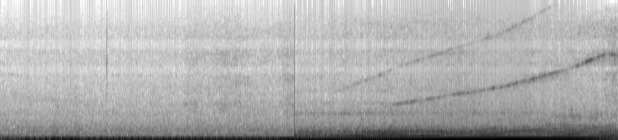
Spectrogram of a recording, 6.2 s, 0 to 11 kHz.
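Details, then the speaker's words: BMW 335 with new Pulsar 6466 ball-bearing turbo, replacing a blown Precision, on a hard pull: clear whistle rising with revs, fading as the turbo winds down; spools noticeably faster, normal turbo spool. "yeah this [ __ ] sounds crazy I can already towel off the bat that it's pulling so much faster since it's a ball bearing"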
